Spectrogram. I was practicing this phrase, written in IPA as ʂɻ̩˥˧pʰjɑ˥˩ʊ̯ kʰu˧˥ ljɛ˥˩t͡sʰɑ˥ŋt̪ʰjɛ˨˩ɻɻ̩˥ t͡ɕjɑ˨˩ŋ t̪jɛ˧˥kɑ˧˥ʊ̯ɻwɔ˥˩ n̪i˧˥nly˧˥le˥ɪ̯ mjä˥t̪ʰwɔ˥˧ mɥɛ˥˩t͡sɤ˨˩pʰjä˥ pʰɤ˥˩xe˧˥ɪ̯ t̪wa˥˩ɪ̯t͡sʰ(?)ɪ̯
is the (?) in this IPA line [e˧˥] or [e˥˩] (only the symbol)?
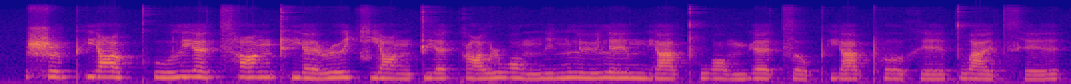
e˧˥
